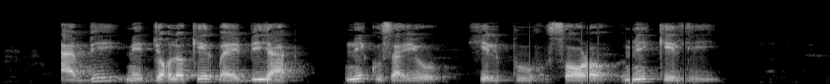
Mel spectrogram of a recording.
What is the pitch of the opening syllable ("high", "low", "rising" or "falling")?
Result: low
